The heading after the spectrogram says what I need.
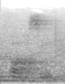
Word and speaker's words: Fossey: So now I'd like to introduce you to Robin Fossey. Rhymes with Bossy.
